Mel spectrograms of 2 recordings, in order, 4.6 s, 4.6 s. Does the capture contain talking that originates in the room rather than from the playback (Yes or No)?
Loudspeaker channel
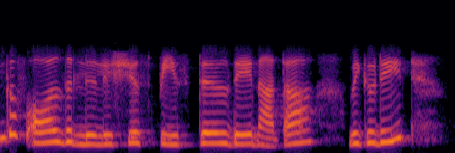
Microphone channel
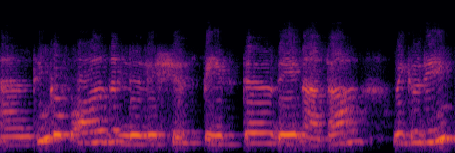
No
